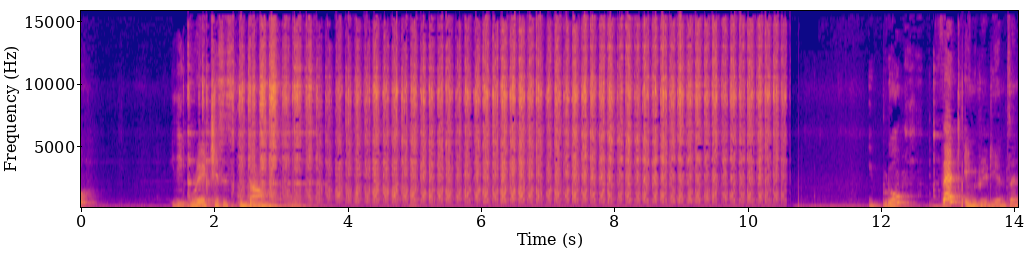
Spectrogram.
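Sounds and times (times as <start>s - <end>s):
nutmeg rasping on a grater: 2.3s - 10.7s.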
